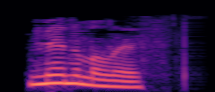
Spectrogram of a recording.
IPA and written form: 'mɪnəməlɪst (Minimalist)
